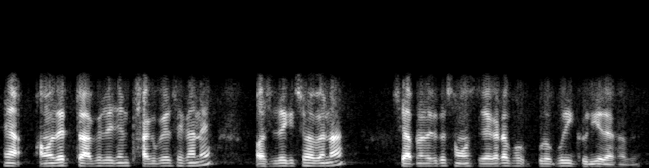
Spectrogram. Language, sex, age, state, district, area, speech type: Bengali, male, 30-45, West Bengal, Nadia, rural, conversation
